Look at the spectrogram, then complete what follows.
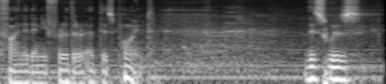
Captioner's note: laughter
